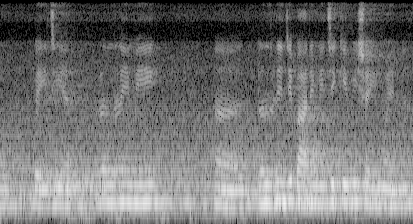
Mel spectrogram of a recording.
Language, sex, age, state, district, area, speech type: Sindhi, female, 60+, Rajasthan, Ajmer, urban, spontaneous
